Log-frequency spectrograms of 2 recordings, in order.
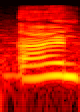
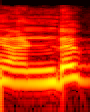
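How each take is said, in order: First: The vowel sounds like the one in cat. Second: The vowel sounds like the one in cup. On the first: The speaker calls it right. "A N D अँड इतकं सोपं असतं ते" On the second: The speaker calls it wrong. "आणि अंड कुठून काढलंस?"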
